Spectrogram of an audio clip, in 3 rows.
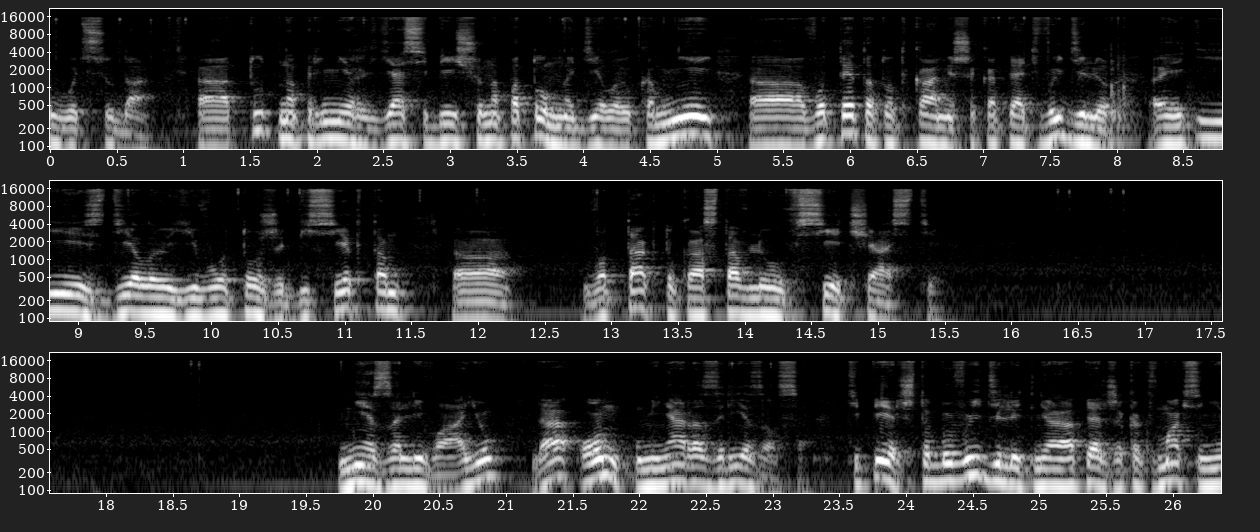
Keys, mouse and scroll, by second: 2.6 KP_1, 4.3-6.1 right drag, 4.7 Tab, 7.1 a, 7.6 a, 9.4-12.6 drag, 14.3-16.1 drag, 16.1 middle click, 16.4-18.6 drag, 19.4-20.5 drag, 22.7-23.8 middle drag, 23.8 a, 24.3-26.3 middle drag.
